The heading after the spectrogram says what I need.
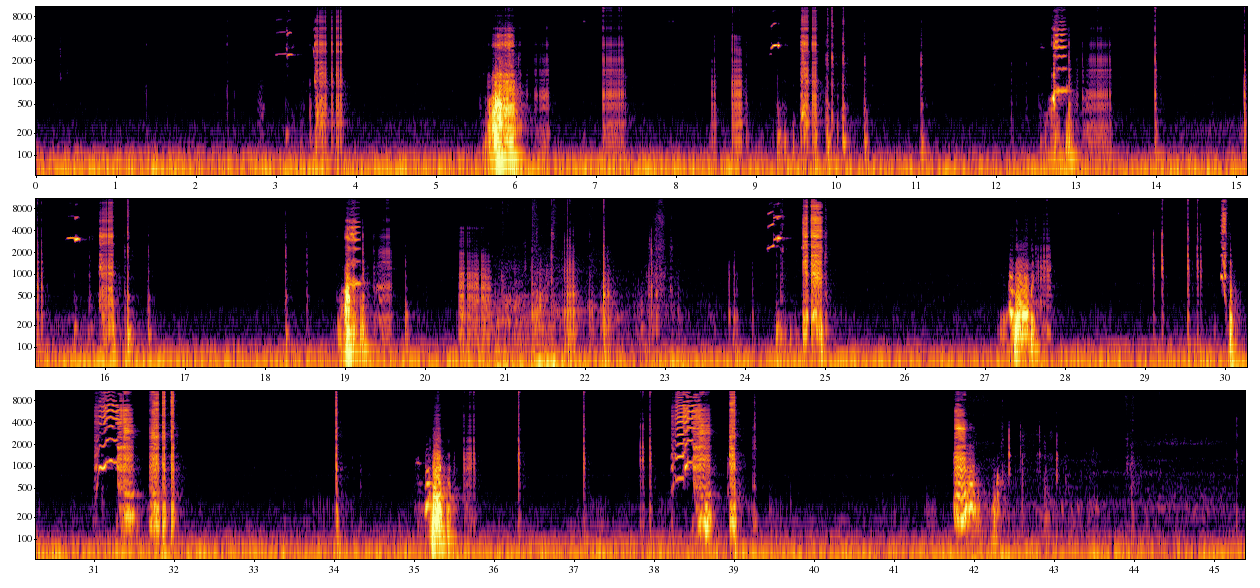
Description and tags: close mic'ing of a squeaky office chair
